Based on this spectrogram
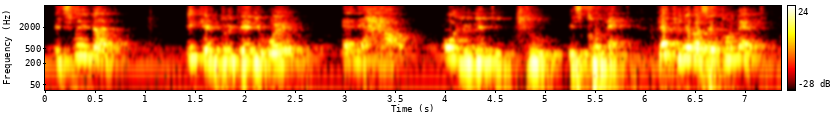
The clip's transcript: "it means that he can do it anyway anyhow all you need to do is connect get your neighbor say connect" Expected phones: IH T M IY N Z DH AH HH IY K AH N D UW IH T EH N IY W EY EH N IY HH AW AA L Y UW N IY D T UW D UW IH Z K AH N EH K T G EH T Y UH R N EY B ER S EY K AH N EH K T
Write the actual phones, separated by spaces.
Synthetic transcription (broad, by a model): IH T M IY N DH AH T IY K AH N D UW IH T EH N IY W EY EH N IY HH AW AA L Y UW N IY D T UW D UW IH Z K AH N EH K T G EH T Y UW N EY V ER S EY K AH N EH K T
